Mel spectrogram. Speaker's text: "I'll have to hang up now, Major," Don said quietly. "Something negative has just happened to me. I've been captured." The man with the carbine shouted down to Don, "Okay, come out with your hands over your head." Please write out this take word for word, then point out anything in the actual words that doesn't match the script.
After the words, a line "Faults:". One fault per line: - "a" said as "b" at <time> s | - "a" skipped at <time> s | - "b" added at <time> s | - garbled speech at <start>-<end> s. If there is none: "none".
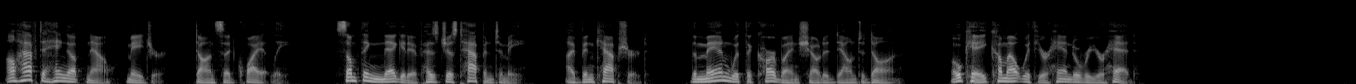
"I'll have to hang up now, Major," Don said quietly. "Something negative has just happened to me. I've been captured." The man with the carbine shouted down to Don, "Okay, come out with your hand over your head."
Faults:
- "hands" said as "hand" at 10.5 s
